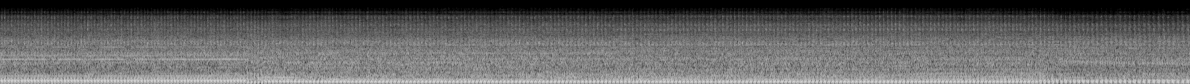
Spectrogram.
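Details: Cub Cadet 2X 24 IP snowblower (model 31AM6HVRB10) with an MTD Powermore 243cc IntelliPower engine (875-WU), after the carburetor was drained and cleaned. The single-cylinder holds a steady buzzing speed, dipping briefly twice and recovering without hunting or surging. It now runs properly.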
